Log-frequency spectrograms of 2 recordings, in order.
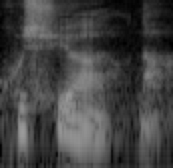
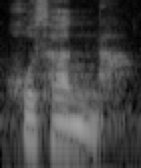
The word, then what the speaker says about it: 호산나: 여기 구원하여 주십시오, 이 문장에 쓰인 히브리어가 호시아 나입니다. 여러분 비슷한 발음의 단어 어디서 들어본 적 있지 않나요? 호시아나, 호시아나, 호산나.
